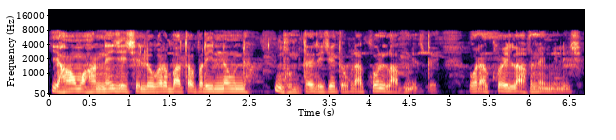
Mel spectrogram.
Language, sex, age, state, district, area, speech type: Maithili, male, 60+, Bihar, Purnia, rural, spontaneous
